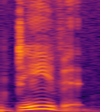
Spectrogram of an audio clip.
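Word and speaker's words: D4vd: singer David Anthony Burke, better known by his stage name David, but spelled with a 4.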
